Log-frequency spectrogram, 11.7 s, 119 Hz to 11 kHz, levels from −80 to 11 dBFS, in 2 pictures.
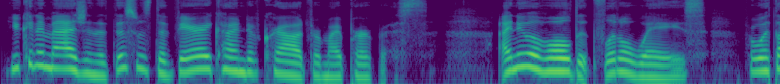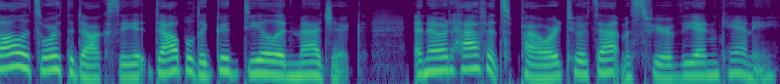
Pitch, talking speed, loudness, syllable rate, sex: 220 Hz, 225 wpm, -18 LUFS, 5.9 syllables/s, female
